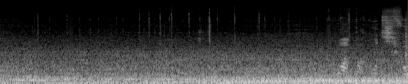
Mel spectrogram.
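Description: BMW 320iS engine pulling hard in third gear from the cabin, a steady loud drone under a voice talking over it.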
